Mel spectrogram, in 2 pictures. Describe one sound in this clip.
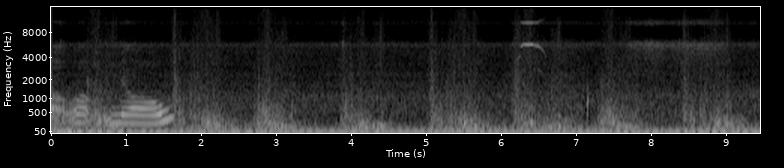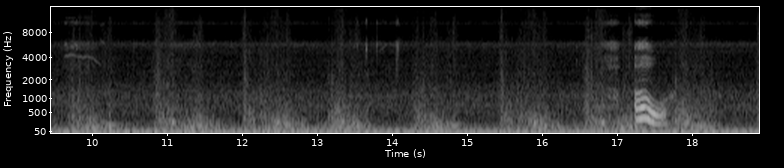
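A large winged creature's wings beat in a steady, rhythmic whoosh.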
